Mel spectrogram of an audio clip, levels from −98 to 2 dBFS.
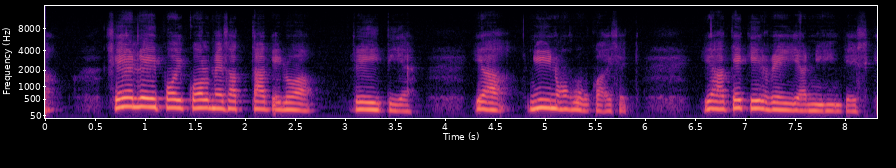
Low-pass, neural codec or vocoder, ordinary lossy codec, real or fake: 14.4 kHz; vocoder, 44.1 kHz, 128 mel bands, Pupu-Vocoder; none; fake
